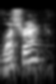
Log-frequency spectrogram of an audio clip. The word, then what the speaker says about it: Leshrac: Chaz talks about black cards in Commander, including, I'm going to butcher this, it's Herald of Leshrac? – Bam! Spot on.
